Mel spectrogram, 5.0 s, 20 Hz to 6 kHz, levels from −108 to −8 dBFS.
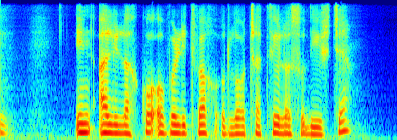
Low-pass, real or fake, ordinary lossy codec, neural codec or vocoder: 5.4 kHz; fake; AAC, 48 kbps; codec, 16 kHz, about 1 kbps, DyCAST, with the encoder's durations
